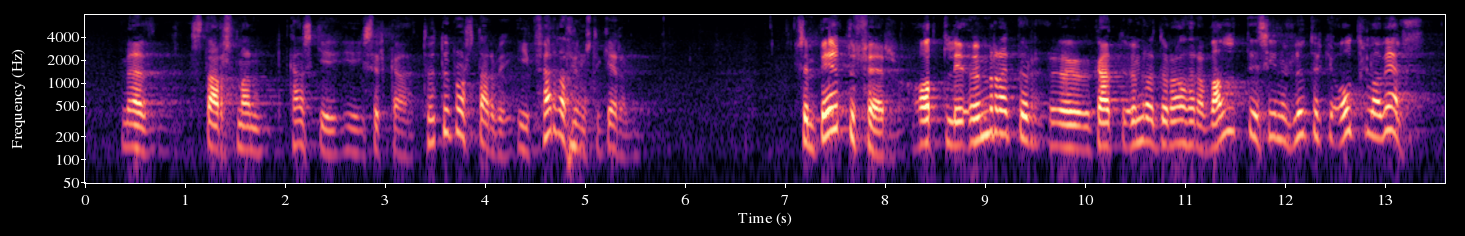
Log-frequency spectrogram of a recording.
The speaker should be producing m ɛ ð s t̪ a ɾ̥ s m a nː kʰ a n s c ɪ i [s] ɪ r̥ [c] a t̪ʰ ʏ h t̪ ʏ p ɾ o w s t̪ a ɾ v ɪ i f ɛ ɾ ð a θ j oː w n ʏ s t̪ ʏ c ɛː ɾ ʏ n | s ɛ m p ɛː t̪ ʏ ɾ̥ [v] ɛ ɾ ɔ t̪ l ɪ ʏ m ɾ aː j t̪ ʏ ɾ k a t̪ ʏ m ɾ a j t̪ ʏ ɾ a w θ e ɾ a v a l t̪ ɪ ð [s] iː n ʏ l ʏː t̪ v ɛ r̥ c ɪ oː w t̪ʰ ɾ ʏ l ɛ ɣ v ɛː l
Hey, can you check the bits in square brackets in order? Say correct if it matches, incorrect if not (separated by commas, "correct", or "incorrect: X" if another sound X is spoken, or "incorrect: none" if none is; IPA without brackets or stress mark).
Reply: correct, incorrect: k, incorrect: f, correct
